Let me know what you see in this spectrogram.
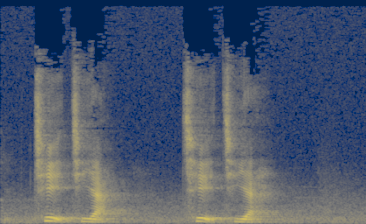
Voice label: Nasa Yuwe; lavar; paez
